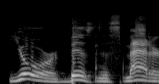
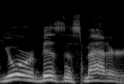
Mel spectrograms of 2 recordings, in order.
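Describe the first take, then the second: First: It is said with attitude and punch. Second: It is said flatly, without attitude.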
